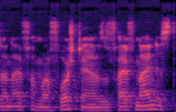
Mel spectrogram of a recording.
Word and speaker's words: Five9: Ja, ist richtig. Five9 wird es ausgesprochen.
